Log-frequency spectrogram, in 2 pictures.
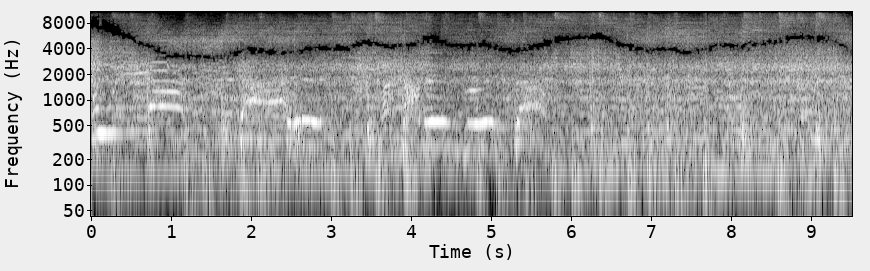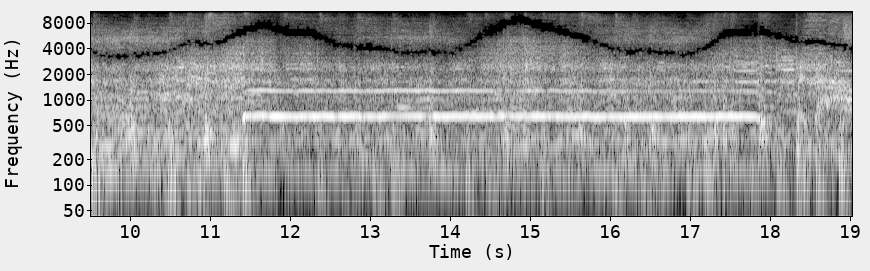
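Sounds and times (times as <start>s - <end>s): loud rock band playing: 0.0s - 19.0s.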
